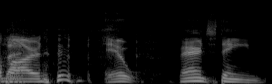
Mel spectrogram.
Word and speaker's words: Berenstain: Berenstain, not Steen. Yeah, Bernstein.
